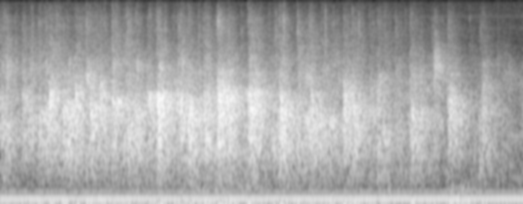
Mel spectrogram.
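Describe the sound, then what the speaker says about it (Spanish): A church congregation claps together in a sustained, uneven round of applause, broadband and steady across the whole stretch, with a constant low electrical hum running underneath. "den un aplauso al Señor y a estas mujeres"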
